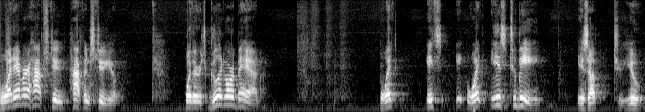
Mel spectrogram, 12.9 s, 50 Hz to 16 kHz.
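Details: Adult man giving a TEDx talk after a 2017 embolic stroke due to atrial fibrillation, at an earlier recovery stage. He later says he was still speaking poorly then. Post-stroke aphasia.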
